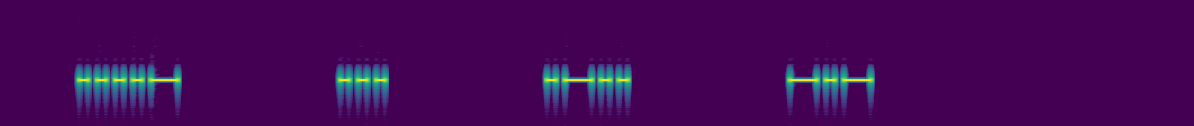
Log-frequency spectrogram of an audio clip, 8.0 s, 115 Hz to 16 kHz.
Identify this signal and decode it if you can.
Morse code, heard as a keyed tone, about 20 wpm, spaced as for 7 wpm, 700 Hz. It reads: 4SLK
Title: USA Call Signs - 6x Character Spacing - 20wpm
